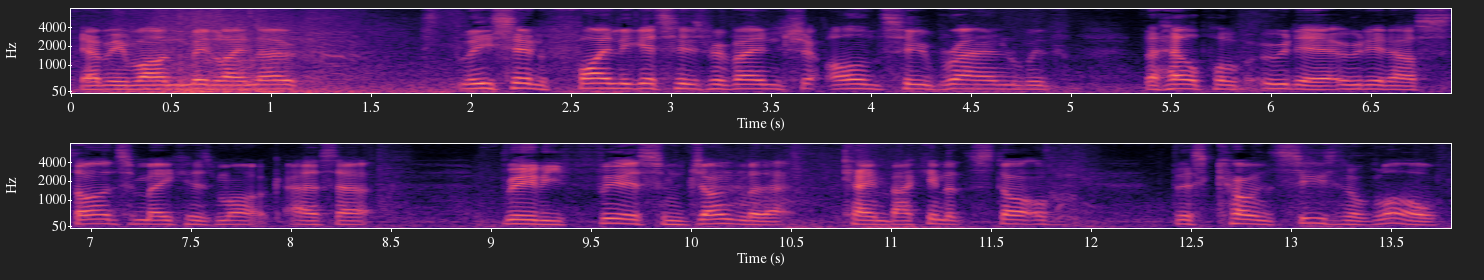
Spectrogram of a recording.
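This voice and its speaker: A man doing chatty play-by-play commentary on a video game match, quick and joking. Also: on the high side, fairly even intonation, a bit bright, slight background noise. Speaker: game caster.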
